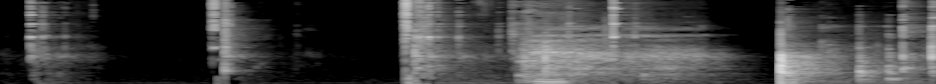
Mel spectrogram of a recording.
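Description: A bottle of Anderson Valley beer is cracked open. A few sharp clinks and a pop are followed by a soft fizzing hiss that lasts about a second, then another crisp clink.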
